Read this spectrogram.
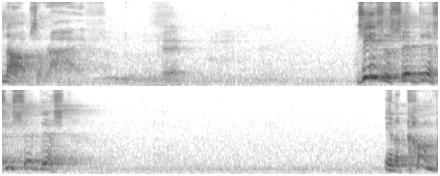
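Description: A man preaches with animation into a microphone, in bursts with long pauses, in a large echoing room.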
